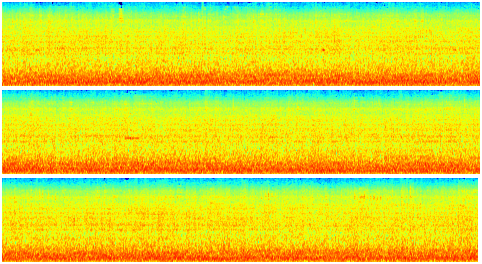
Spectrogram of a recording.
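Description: Freight train of coal hopper cars rolling past, a loud, steady rumble of steel wheels on the rails.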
